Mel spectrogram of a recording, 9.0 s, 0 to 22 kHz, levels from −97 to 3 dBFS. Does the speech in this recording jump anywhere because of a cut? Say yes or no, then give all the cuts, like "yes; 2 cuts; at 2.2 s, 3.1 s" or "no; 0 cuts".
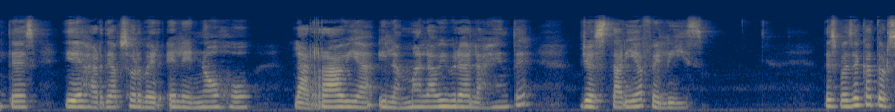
no; 0 cuts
